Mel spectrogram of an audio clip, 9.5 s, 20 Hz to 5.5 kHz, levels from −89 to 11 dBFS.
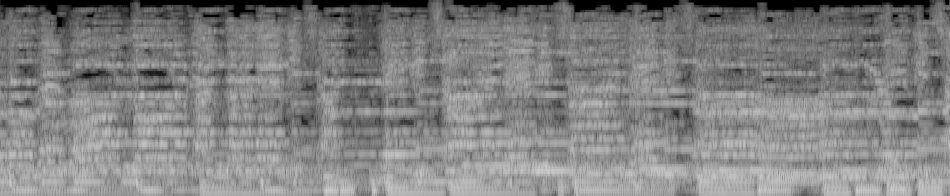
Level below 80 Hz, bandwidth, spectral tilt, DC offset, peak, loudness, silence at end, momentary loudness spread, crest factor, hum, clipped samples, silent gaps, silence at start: -26 dBFS; 5.4 kHz; -8 dB/octave; under 0.1%; 0 dBFS; -14 LUFS; 0 s; 3 LU; 14 dB; none; under 0.1%; none; 0 s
